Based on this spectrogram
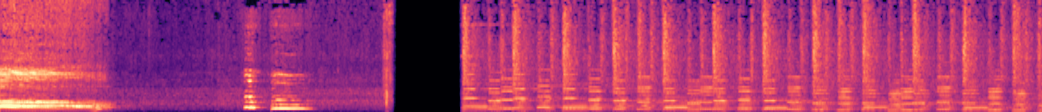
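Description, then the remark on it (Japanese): A cuckoo clock gives a single short two-note call, clear, after a fading tone. A click and brief silence follow, then a lively music jingle begins. “鳩時計がなりました。”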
